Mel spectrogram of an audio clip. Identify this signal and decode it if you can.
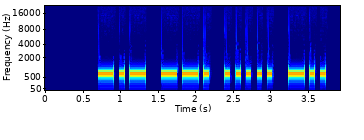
Morse code, heard as a keyed tone, about 17 wpm, 700 Hz. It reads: KG5D
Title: USA Call Signs - 6 Characters - 8x Character Spacing - 17wpm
